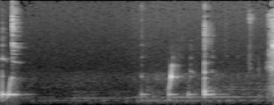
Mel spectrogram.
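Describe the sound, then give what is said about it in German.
A voice imitates a fish with a series of wet mouth plops, several short popping clicks spaced irregularly, fairly loud, with no talking. “Ich habe jetzt nur diesen Fisch nochmal vorgeführt, aber gut.”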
